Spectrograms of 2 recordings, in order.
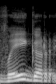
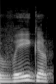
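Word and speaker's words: Вхагар: По-русски она почему-то пишется как в Хагар, что совершенно непроизносимо. Они все-таки ее называют Вейгар, и я бы предпочла назвать ее Вейгар, потому что это я хотя бы могу произнести.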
